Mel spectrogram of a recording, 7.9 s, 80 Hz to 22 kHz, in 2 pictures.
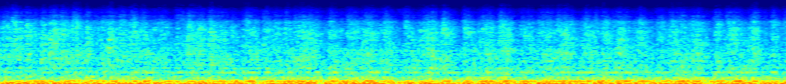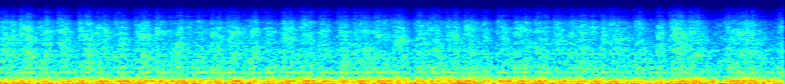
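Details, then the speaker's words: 1974 Dodge Charger 440 V8, about 422 hp, with stubby X-pipe exhaust, idling: deep, steady, loud burble with even lumpy rhythm, no knocks or ticks; normal V8 idle. "So I made it a little bit more mellow and idle, but when you wrap it up, it sounds like we're spinning like 2,000 RPM more than we really are."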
